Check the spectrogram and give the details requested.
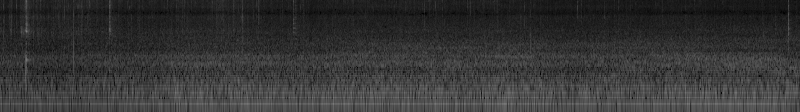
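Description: Chopped onions and green chilies sizzling steadily in hot coconut oil in a stainless steel wok, with a few sharp clicks in the first couple of seconds.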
